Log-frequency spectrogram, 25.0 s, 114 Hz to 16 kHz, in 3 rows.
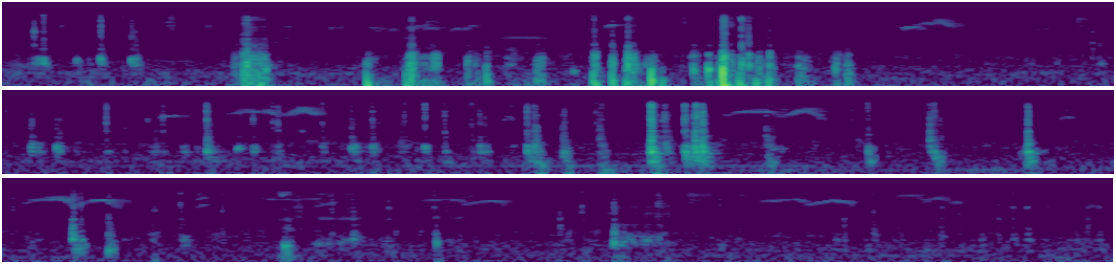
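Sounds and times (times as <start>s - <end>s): small birds chirping: 0.0s - 25.0s
light clicks and knocks: 1.8s - 6.5s, 8.0s - 20.2s.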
